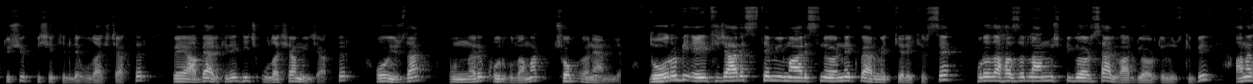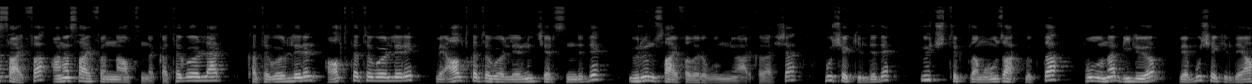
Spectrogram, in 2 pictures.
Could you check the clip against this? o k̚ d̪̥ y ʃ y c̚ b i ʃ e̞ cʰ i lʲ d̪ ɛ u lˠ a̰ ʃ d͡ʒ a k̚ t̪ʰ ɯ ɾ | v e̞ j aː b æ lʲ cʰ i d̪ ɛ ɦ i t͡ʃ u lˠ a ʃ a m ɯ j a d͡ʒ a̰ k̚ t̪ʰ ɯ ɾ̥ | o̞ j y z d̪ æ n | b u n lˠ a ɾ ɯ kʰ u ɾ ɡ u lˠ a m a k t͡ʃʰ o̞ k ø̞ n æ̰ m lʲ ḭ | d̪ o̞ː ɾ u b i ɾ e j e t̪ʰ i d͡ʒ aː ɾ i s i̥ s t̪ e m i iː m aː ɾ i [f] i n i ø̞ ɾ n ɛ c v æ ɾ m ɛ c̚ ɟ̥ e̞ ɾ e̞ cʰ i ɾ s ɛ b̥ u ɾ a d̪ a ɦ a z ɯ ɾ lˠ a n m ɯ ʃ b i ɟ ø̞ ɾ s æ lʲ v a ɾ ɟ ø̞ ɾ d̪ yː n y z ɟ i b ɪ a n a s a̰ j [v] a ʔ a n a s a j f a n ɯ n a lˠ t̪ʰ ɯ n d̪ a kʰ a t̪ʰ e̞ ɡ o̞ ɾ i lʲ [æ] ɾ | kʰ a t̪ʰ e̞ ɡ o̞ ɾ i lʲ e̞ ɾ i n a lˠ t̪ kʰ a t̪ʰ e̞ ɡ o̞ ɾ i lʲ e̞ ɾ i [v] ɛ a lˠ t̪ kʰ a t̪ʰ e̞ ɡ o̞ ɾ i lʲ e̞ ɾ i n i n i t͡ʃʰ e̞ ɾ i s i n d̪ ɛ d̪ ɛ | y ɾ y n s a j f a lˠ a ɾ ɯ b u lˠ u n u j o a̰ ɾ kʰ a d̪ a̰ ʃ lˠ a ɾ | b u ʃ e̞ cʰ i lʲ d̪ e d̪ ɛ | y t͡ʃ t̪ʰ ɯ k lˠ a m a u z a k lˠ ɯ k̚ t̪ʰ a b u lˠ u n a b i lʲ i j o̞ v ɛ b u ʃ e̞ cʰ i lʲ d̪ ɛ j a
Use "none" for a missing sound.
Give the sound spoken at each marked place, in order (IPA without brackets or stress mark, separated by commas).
s, f, æ, v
